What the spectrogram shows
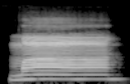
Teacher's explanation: মা, টেনে টেনে উচ্চারণ করছি, বা, টেনে টেনে উচ্চারণ করছি, এগুলো হচ্ছে প্লুত স্বরের উদাহরণ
